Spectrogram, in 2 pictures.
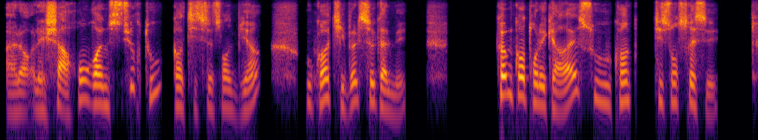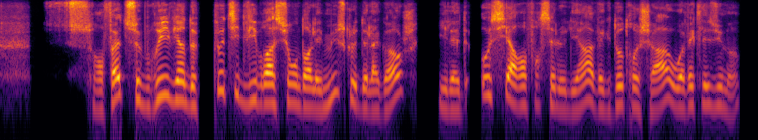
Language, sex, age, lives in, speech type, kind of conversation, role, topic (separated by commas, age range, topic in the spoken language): French, male, 40-44, France, read, expert-assistant, expert, Pourquoi les chats ronronnent-ils ?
